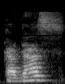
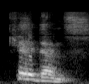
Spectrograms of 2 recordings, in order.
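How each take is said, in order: First: The name has a French or Creole pronunciation. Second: The name has an English pronunciation. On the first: "we decided to pronounce it in French or in Creole" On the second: "if we were to pronounce it in English"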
